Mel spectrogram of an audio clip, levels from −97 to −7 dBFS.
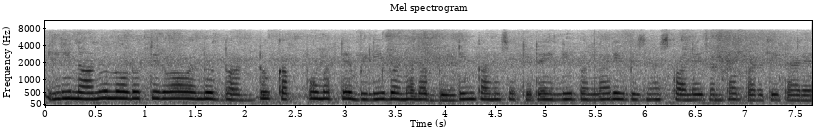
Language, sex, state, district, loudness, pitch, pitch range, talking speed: Kannada, female, Karnataka, Bellary, -16 LUFS, 230 Hz, 220-260 Hz, 30 wpm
